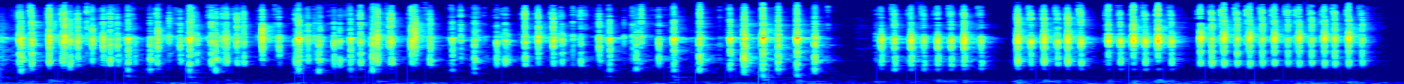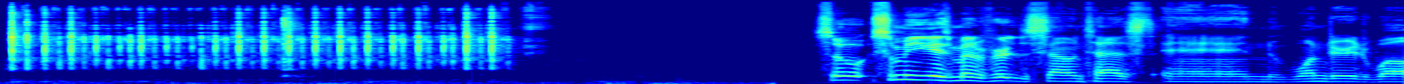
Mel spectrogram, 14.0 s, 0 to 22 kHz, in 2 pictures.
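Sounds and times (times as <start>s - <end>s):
mechanical keyboard typing: 0.0s - 9.7s.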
